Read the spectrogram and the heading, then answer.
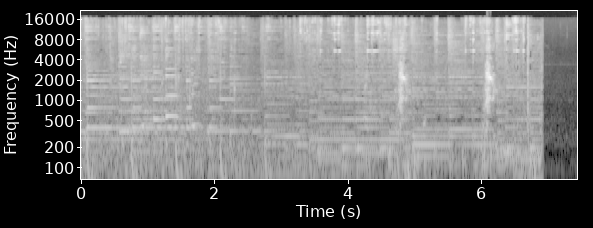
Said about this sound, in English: I brought Bo, Pom Poms, Penny, and Kai because they're the yappers. Hey, no. They're going to be barking at him.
